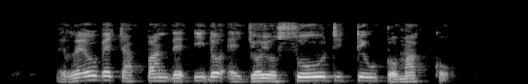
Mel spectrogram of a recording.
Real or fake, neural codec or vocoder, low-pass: real; none; 7.2 kHz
